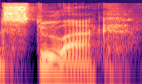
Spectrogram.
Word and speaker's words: Stulak: How do you pronounce your last name if you don't mind me asking? Stulak.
